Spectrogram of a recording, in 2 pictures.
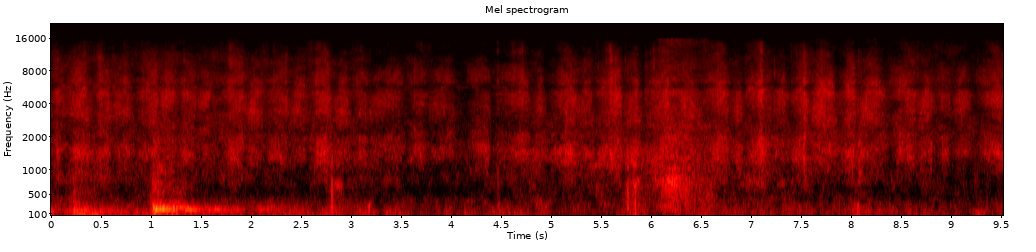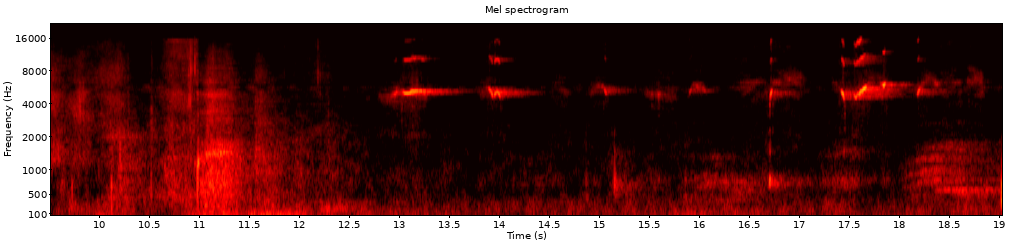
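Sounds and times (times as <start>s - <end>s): cloth rubbing on whiteboard: 0.0s - 11.0s.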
